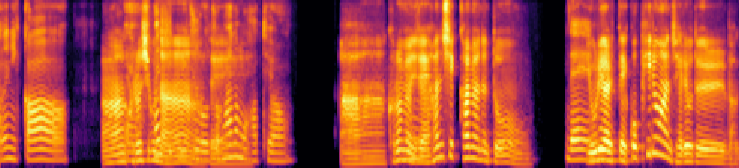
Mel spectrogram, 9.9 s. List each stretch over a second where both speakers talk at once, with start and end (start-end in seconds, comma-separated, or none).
1.6-3.4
